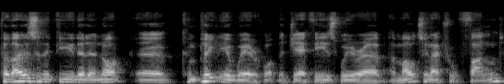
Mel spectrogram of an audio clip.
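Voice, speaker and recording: A man with an Australian accent speaks at a fairly quick pace with ordinary pitch variation. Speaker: environmental fund official. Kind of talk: panel talk.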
